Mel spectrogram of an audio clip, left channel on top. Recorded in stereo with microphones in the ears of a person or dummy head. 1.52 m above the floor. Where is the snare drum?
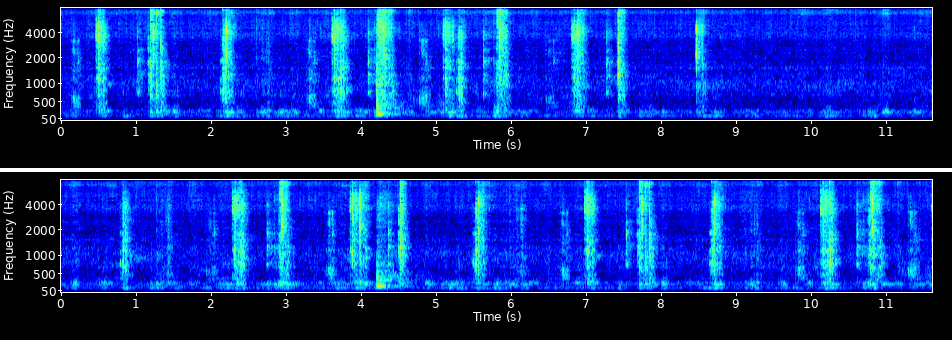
60° left (ahead or behind), 0.8 m.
